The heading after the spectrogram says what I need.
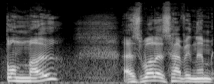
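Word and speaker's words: bon mots: You don't pronounce the S, do you? Or the T. Bon Mo. Bon Mo.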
